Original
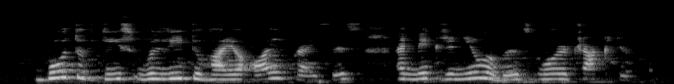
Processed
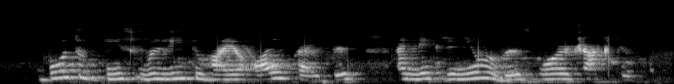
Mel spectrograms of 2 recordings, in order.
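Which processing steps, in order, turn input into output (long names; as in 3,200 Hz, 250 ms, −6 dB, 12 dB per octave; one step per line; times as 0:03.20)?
single-tap delay 124 ms −23 dB
automatic gain control gain up to 14 dB
all-pass dispersion lows, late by 49 ms, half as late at 360 Hz
boost into a limiter +10 dB
low-pass on a step sequencer 2.3 Hz 850–1,900 Hz
level −11 dB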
